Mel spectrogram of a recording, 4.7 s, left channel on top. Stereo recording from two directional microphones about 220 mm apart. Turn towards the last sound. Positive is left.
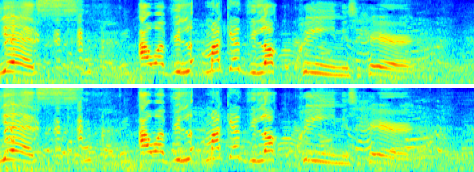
turn(degrees=0)  # may be behind; listen again after turning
